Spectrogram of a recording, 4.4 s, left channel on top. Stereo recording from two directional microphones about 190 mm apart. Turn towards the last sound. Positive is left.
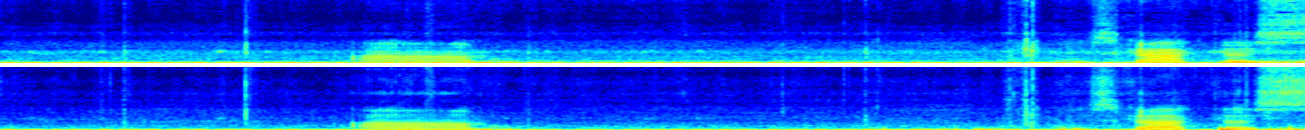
turn(degrees=-35)  # may be behind; listen again after turning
